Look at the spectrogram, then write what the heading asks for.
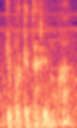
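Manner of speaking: breathy, soft ¿Y por qué te has enojado?; whispered question. Acted. Preacher leaves the congregation with a whispered question. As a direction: let the question fade to a whisper.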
